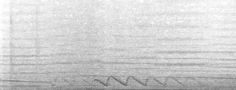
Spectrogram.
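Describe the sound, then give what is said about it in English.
Police car sirens wail from a procession of cars pulling out of a driveway, the siren sweeping up and down in quick repeating cycles over a steady, loud, low rumble of engines. “A procession of police cars head out of the Cartwell's driveway.”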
